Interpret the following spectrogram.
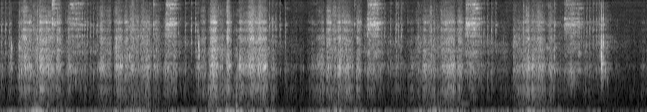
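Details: Weed wacker (string trimmer) won't start: repeated uneven pulls on the starter cord, each a short ratchety rasp, and the engine never fires or catches.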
